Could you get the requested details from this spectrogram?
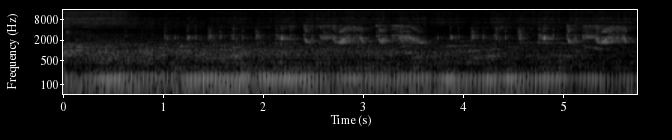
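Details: A group of swiftlets calling in response, late afternoon, 31 October 2021; quick clustered chirps and trills, busier in the second half, above a continuous low hum.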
